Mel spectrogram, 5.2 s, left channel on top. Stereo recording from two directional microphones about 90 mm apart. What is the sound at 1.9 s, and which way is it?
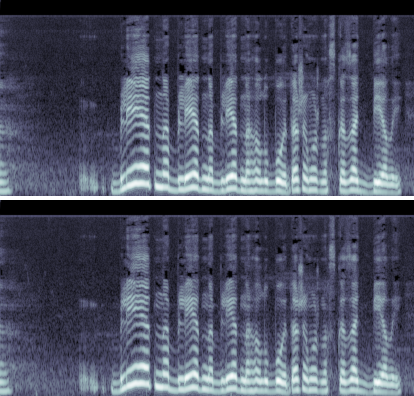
Speech, 40° right (ahead or behind).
